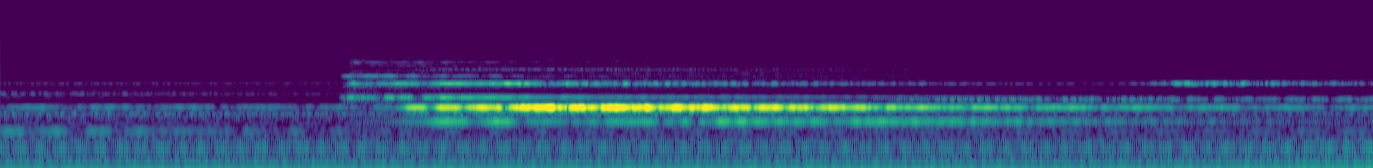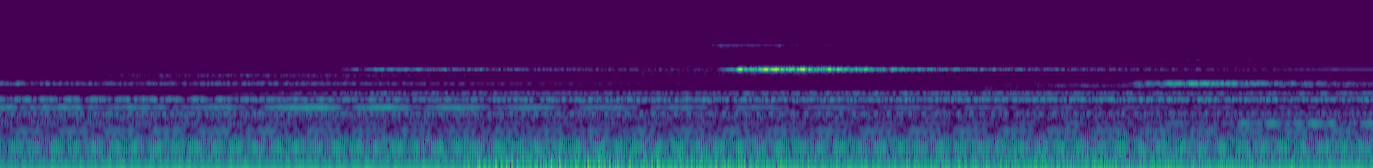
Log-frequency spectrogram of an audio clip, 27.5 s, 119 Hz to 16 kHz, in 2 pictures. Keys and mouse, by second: 8.9-11.0 middle drag, 24.9-26.5 middle drag, 27.1-27.4 middle drag.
